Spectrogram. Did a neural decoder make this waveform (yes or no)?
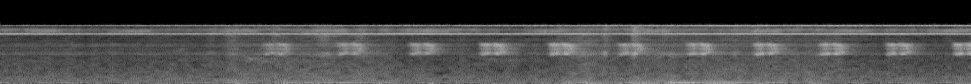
yes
